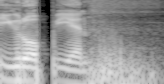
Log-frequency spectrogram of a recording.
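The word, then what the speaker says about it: European: इसको पढ़ा जाता है यूरोपियन। यूरोपियन, ठीक है, ये इसका साउंड होता है यूरोपियन। इसमें ई जो है ये साइलेंट है। ई को साइलेंट करके आपको पढ़ना है, तो आप इसको यूरोपियन पढ़ेंगे।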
